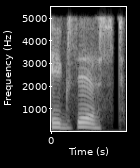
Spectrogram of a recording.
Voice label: "existing", us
